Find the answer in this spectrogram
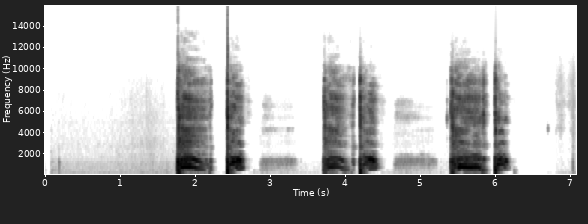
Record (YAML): three_cough_length: 7.1 s
three_cough_amplitude: 32768
three_cough_signal_mean_std_ratio: 0.39
survey_phase: beta (2021-08-13 to 2022-03-07)
age: 45-64
gender: Male
wearing_mask: 'No'
symptom_cough_any: true
symptom_runny_or_blocked_nose: true
symptom_sore_throat: true
symptom_diarrhoea: true
symptom_fatigue: true
symptom_fever_high_temperature: true
symptom_headache: true
symptom_onset: 2 days
smoker_status: Never smoked
respiratory_condition_asthma: false
respiratory_condition_other: false
recruitment_source: Test and Trace
submission_delay: 2 days
covid_test_result: Positive
covid_test_method: RT-qPCR
covid_ct_value: 20.1
covid_ct_gene: ORF1ab gene
covid_ct_mean: 20.3
covid_viral_load: 220000 copies/ml
covid_viral_load_category: Low viral load (10K-1M copies/ml)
